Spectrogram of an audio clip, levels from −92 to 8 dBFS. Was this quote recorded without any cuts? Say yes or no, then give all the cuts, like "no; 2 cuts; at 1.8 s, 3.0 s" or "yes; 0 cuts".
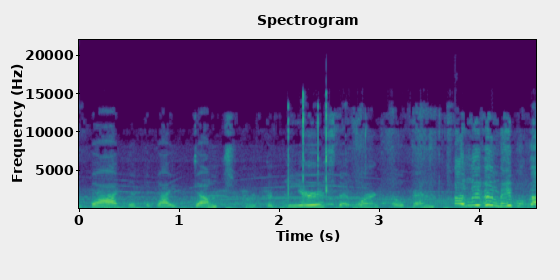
no; 1 cut; at 3.6 s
